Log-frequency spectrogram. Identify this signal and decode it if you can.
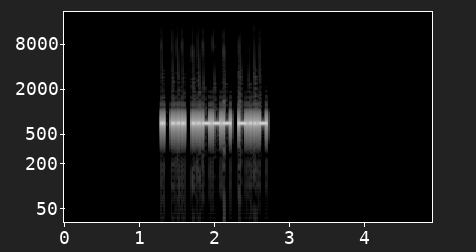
Morse code, heard as a keyed tone, about 35 wpm, 700 Hz. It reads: ES2X
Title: DXCC-100 Call Signs - 4 Characters - 35wpm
